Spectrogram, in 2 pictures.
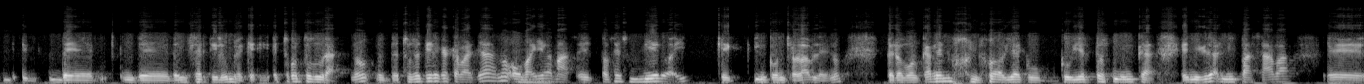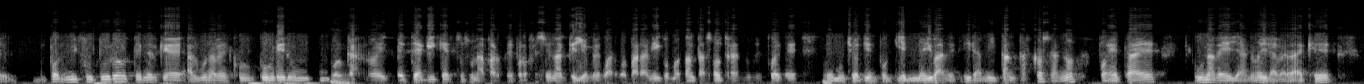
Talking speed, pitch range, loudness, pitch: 210 wpm, 100-120 Hz, -20 LUFS, 110 Hz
